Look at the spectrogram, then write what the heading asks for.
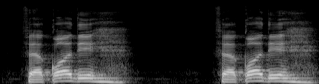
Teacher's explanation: وقبلها الدال شديده مجهوره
